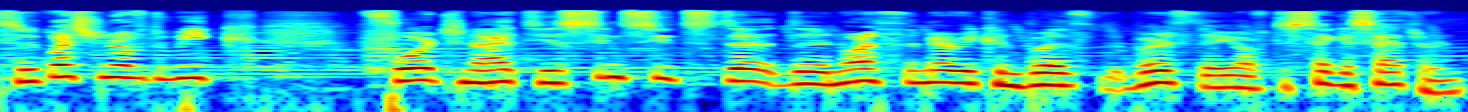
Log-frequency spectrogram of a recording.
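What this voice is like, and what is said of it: Sore-throated, slightly strained voice. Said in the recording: “my throat is a bit sore uh, again tonight, so uh, I'm sorry if my voice is a little weird. Weirder than usual”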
